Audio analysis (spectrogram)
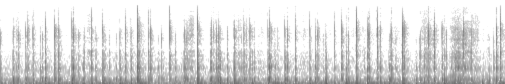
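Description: A flat, thin, solid brown hardboard (MDF) fiberboard panel is scratched and tapped with fingertips and short fingernails. Quick, dry, crisp taps and scrapes follow one another in a rapid, uneven patter, each dying away almost instantly. The sound is quiet, with bright clicky edges over a steady low hum.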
